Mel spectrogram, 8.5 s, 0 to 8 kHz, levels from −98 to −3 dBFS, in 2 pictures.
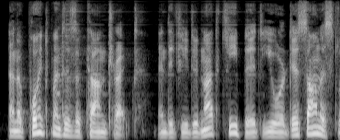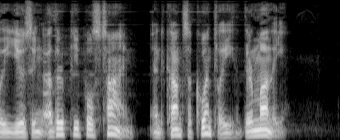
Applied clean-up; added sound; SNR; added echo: neural mask model DeepFilterNet 3.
